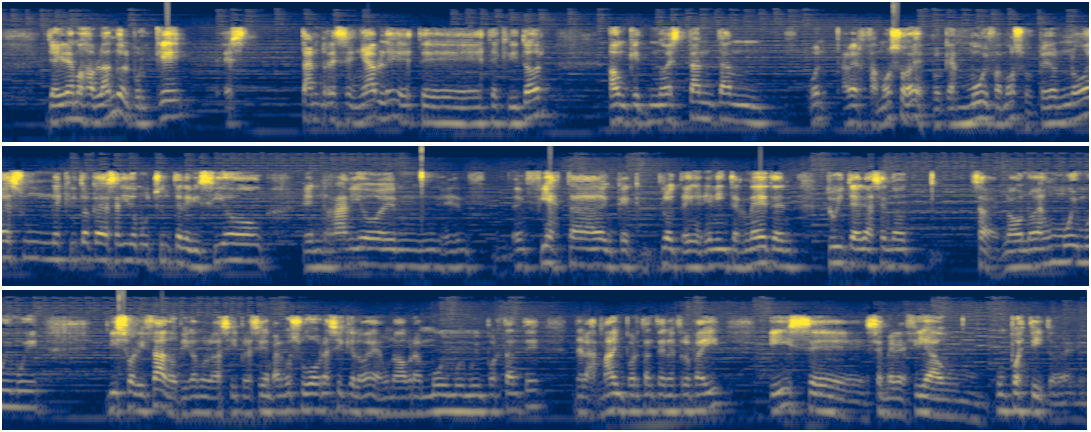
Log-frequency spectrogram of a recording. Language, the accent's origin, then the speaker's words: Spanish; Lucena, Andalusia, Spain; viviendo en mi tierra, viviendo en Lucena, en Córdoba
